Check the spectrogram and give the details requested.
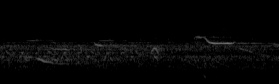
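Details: Wild Asian fairy-bluebird in its natural habitat giving a short, bright whistle that bends upward and then levels off, heard against a steady insect drone and soft background bird notes.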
